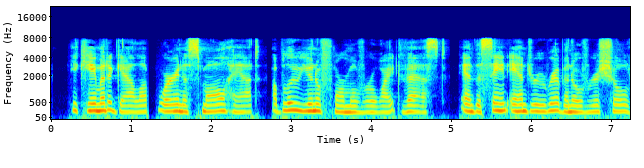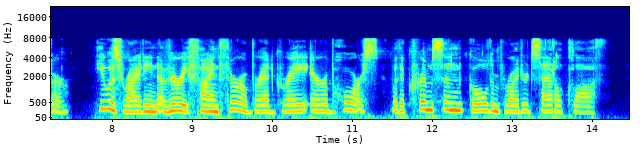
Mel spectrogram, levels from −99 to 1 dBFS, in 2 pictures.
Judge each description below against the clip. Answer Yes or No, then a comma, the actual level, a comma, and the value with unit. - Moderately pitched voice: No, high, 200 Hz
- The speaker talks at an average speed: Yes, average, 170 wpm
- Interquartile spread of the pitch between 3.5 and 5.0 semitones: No, narrow, 2.5 semitones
